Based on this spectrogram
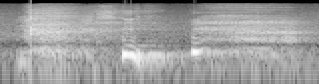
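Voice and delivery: short breathy nervous laugh. Real, not acted. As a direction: laugh out of nerves. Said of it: "c'est un rire nerveux".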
